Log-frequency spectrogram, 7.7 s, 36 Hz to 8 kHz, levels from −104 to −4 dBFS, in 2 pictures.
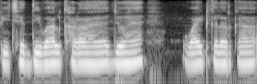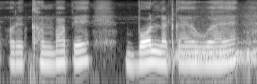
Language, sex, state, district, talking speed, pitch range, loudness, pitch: Hindi, male, Jharkhand, Garhwa, 130 wpm, 135-145 Hz, -17 LUFS, 140 Hz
